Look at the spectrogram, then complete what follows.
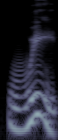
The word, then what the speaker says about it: we: در اینجا یک نکته را توجه کنید که وقتی که ما we تلفظ میکنیم، آوای و در این کلمه مثل آوای و در زبان تاجیکی نیست، بلکه و است. و یعنی ما لبانمان را بیرون کمی میاریم و مثل او تلفظ میکنیم و را.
